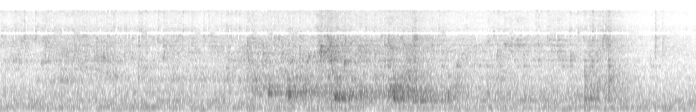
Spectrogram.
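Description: Water runs and splashes steadily into a pot for a few seconds, a close, continuous pouring sound, added to onions and carrots for soup.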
